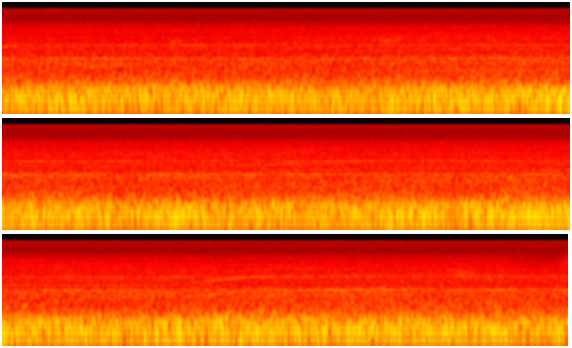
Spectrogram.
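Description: Airplane engine in a flight simulator video game on a Birmingham to Atlanta flight, a steady, loud droning rumble with faint tonal whine that continues unbroken throughout.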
